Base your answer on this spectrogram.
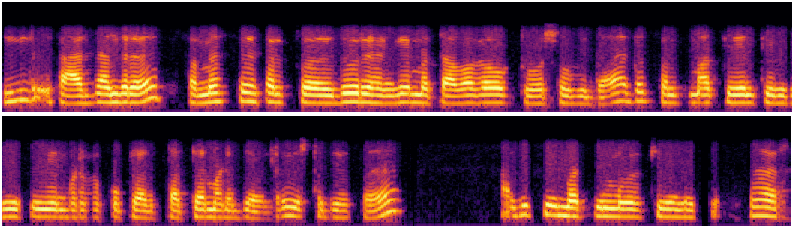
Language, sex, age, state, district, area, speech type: Kannada, female, 45-60, Karnataka, Gulbarga, urban, conversation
